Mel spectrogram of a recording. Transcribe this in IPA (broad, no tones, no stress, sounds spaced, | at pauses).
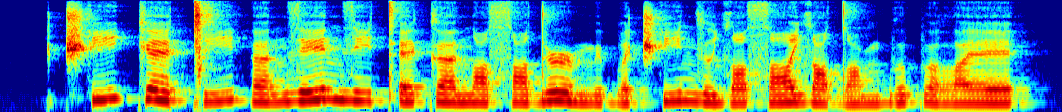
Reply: t͡ʃʼ i k ɛ ǀ i | ɐ n z e n z i tʼ ɛ k ɐ n ɐ sˤ ɐ d ə˞ m ʏ b ɐ t͡ʃʼ i n z ʊ ʎ i sˤ e ʎ ɐ dˤ e m b ʊ p ʊ lˠ ɛ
